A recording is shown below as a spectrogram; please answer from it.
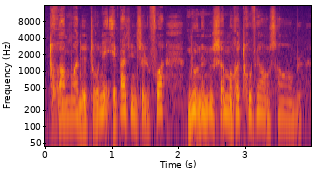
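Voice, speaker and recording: Guy doing a breathy excited young flute player lady, high and whispery, audiobook. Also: a little fast, slight background noise. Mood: wistful. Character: shy, gushing young woman flutist.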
